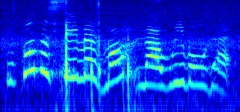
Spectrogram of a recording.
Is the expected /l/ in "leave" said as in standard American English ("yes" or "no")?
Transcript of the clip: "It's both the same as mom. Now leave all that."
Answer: no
